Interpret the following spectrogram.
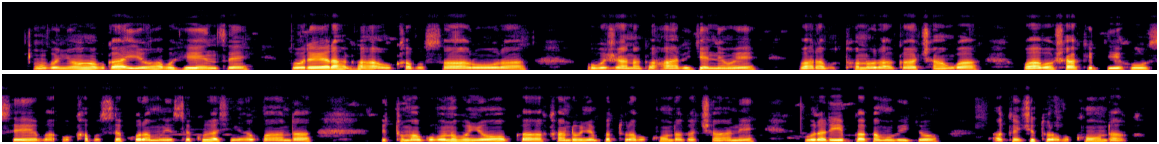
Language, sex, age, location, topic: Kinyarwanda, female, 36-49, Musanze, agriculture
